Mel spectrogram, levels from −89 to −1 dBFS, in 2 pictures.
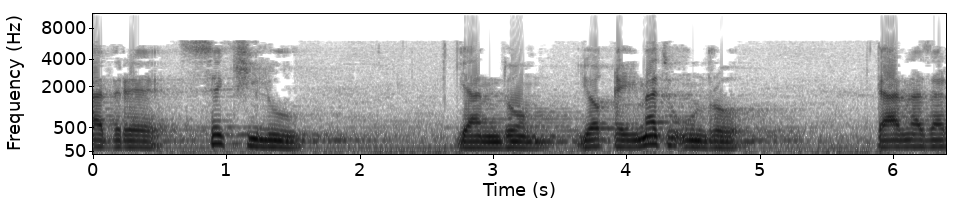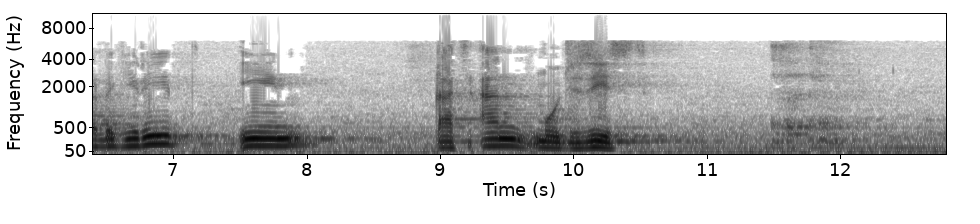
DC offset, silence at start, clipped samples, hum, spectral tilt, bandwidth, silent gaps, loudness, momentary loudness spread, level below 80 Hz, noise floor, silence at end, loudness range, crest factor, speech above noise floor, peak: under 0.1%; 0 s; 0.3%; none; -8.5 dB/octave; 6.6 kHz; none; -12 LUFS; 23 LU; -36 dBFS; -33 dBFS; 0 s; 2 LU; 14 dB; 22 dB; 0 dBFS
